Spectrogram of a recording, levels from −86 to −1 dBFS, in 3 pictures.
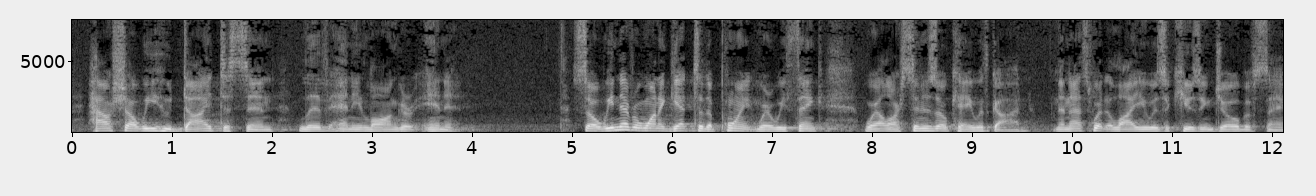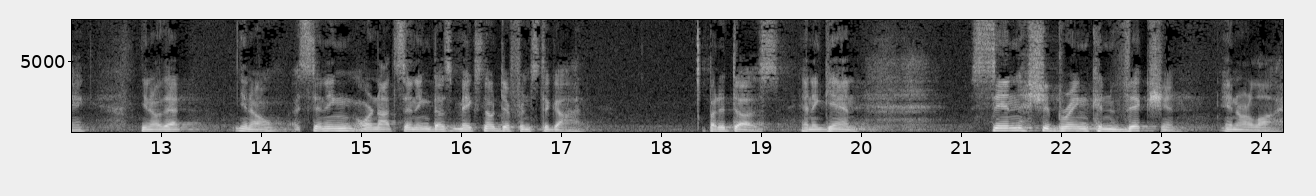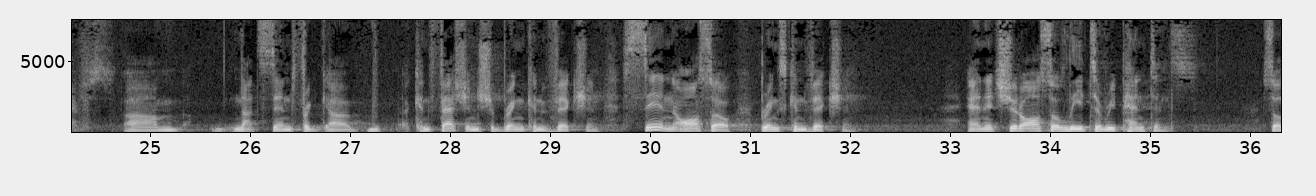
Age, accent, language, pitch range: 50-69, American, English, 110-140 Hz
